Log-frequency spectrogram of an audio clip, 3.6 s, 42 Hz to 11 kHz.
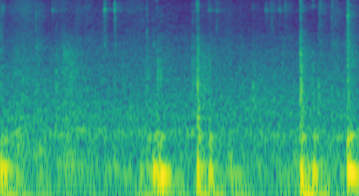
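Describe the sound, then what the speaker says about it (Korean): Keys pressed on a computer keyboard give a few faint, separate clicks spread over several seconds in a quiet room, with no talking. "이 방향키를 눌러서 안쪽으로 이렇게 2번 누르도록 할게요"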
